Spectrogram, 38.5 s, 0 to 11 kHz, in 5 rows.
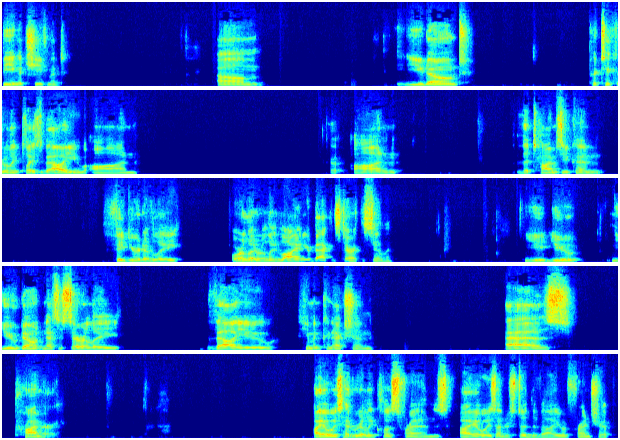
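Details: Stuttering in an adult man who has stuttered since childhood and has been in the stuttering self-help movement since 1992.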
